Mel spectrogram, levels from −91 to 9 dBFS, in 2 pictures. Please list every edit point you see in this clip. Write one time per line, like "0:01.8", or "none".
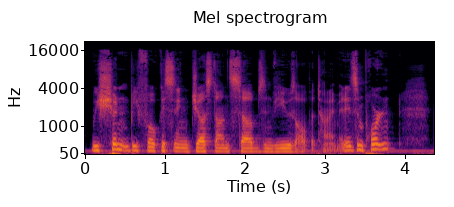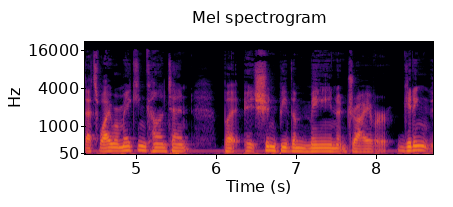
none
